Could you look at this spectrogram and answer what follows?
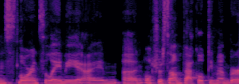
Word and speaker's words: Lauren Salame: right thanks so much Faith um you actually pronounced my name quite well my name is Laurence alamy I'm an ultrasound faculty member at Brigman Women's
